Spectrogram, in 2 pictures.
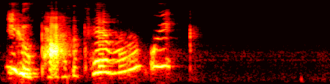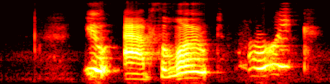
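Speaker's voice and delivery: high, slow sneering taunt; high mocking sneer. Sisters jeering at stinky Rella, high slow sneer. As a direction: drag out the insult high.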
